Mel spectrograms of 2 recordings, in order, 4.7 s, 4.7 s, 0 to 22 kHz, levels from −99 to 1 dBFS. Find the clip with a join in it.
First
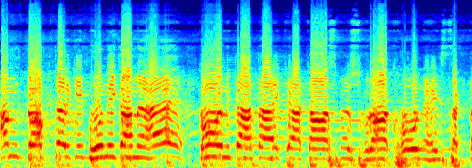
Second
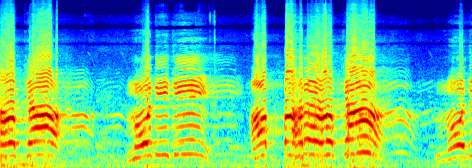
first; 1 cut; at 1.9 s

